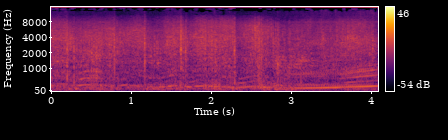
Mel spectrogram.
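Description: Audi Quattro rally car's turbocharged five-cylinder engine driven hard on a gravel stage, its pitch rising and dipping as the driver works the throttle and gears, then climbing steadily in the last second as it accelerates.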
